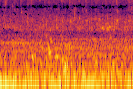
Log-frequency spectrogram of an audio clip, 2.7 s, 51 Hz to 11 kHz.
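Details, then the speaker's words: Sea Ray 380 Sundancer fresh water pump after installing an accumulator tank: even low pump hum under running tap water, steady with no pulsing or cycling; quieter and shuts off automatically when the faucet closes. "there it's actually a little bit quieter and watch when i shut it off it automatically shuts off it doesn't continue to cycle"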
